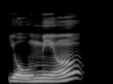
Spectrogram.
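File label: "you3 ming2", Mandarin Chinese; HSK3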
